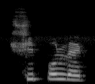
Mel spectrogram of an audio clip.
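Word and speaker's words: 쉽볼렛: 발음을 해보도록 한 것입니다 그런데 에브라임 사람들은 쉬 발음을 하지 못했습니다 영어로 표현해 보면 스펠링으로 shi 발음을 해야 하는데 그들은 shi 발음을 하지 못하고 쉬 발음을 시로 발음하게 됩니다 영어로 표현하면 si로 발음을 하게 된 것이죠 그래서 쉬폴랙이 아니라 10볼링이라고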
